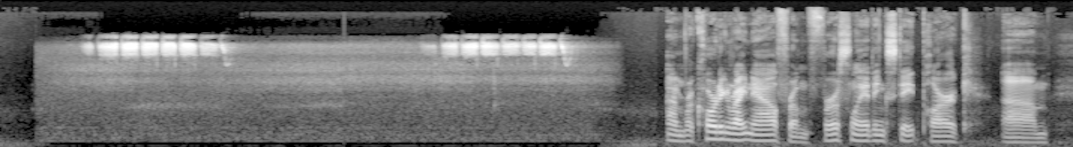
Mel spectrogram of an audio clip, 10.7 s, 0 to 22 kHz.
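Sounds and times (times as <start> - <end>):
frog calling in a swamp: 0.5 - 6.2
speech: 6.7 - 10.6.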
